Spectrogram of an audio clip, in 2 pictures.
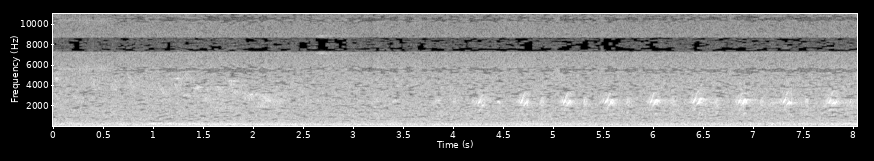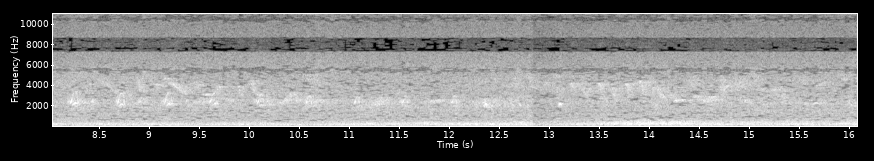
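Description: A bird giving a rapid series of short chirps, about two or three a second, for several seconds, over a steady low hum and hiss.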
